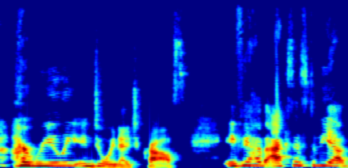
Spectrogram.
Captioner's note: chuckling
